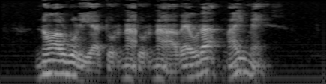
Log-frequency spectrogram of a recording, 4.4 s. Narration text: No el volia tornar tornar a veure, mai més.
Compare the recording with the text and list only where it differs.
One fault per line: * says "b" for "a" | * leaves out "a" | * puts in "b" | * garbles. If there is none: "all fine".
all fine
